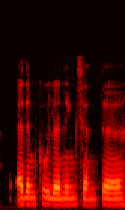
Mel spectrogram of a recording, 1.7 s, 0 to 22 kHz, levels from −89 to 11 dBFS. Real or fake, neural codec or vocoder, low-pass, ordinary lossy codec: real; none; 7.2 kHz; Opus, 64 kbps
